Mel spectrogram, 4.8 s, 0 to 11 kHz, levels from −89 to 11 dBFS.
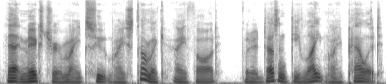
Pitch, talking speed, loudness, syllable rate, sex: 105 Hz, 175 wpm, -19 LUFS, 4.7 syllables/s, male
